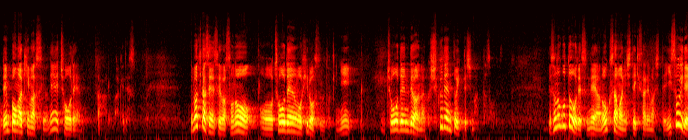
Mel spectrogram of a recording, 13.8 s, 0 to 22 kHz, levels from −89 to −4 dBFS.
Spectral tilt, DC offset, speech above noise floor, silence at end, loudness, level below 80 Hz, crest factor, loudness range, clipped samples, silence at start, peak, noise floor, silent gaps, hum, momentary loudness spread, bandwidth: -3.5 dB/octave; under 0.1%; 38 dB; 0 s; -27 LUFS; -78 dBFS; 20 dB; 6 LU; under 0.1%; 0 s; -10 dBFS; -65 dBFS; none; none; 15 LU; 13 kHz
